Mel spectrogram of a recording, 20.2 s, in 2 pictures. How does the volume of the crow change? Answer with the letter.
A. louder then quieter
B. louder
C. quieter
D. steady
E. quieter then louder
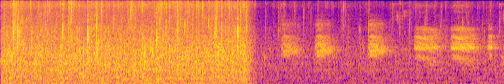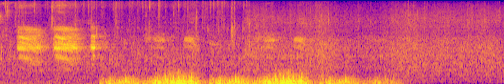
B.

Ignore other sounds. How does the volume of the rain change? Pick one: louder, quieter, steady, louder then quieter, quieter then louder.
quieter.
